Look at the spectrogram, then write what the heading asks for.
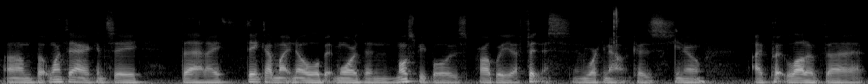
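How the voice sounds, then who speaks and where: Deep-voiced man chatting easily. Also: a little fast, slight background noise. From United States. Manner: relaxed, lots of ums and laughs. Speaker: interview guest, model. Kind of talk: casual interview chat.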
